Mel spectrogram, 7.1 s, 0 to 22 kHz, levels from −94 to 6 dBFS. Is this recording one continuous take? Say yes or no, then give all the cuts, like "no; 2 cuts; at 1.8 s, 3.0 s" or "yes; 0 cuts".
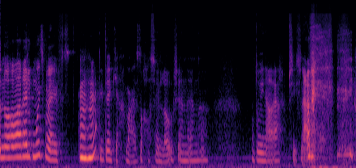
yes; 0 cuts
